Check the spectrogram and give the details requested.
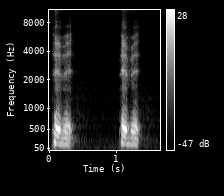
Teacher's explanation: an e sound in pivot the V you can hear how it has a reduced vowel so there's no o sound there's no length on that syllable you just want to be short with a reduced vowel pivot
